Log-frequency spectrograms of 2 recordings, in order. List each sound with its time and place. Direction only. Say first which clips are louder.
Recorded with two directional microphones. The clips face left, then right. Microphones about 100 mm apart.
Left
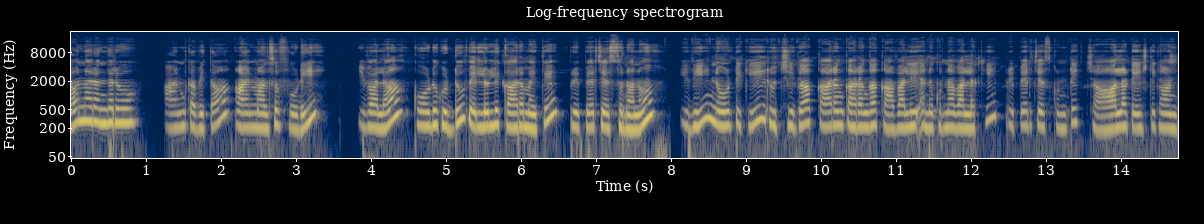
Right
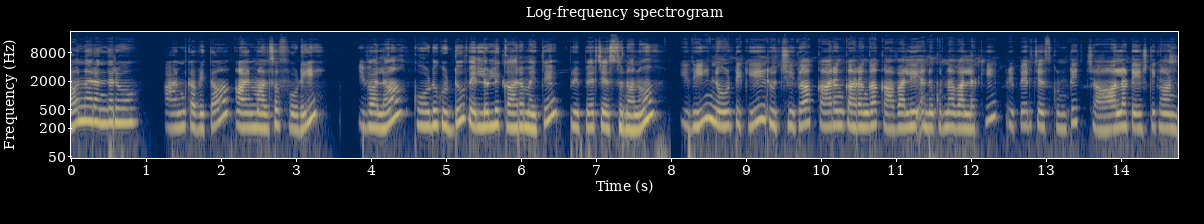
0.2 s speech: left 4 dB; 25° left (ahead or behind)
3.8 s a woman's voice: left 4 dB; 35° left (ahead or behind); by 14.6 s 20° left (ahead or behind)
